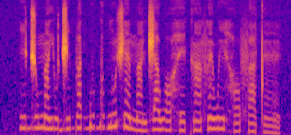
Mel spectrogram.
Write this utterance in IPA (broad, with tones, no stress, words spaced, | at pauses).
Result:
i˧ d͡ʒu˧mã˧ju˨d͡ʒi˨˦ ba˦ɡ͡bu˦ɡu˦ ɡũ˦ ʃɛ̃˦˨mã˨ d͡ʒa˧wɔ˨he˨ kã˧fɛ̃˦wĩ˦˨ hɔ˨˦fa˧ tɛ̃˨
